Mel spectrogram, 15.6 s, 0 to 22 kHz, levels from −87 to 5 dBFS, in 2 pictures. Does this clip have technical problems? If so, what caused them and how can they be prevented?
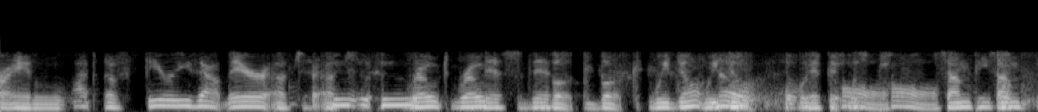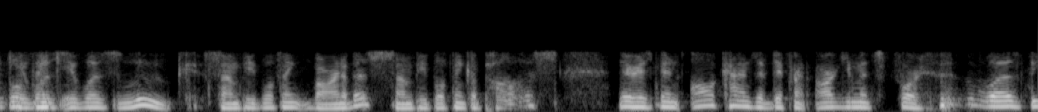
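Yes. There are three kinds of fault.

The whole clip carries the sound of the AMR narrowband mobile codec. Nothing passes above 4 kHz, so a spectrogram shows a hard ceiling at that frequency with empty space above it. The speech sounds buzzy and synthetic because it is rebuilt from a sparse pulse-driven vocal tract model. That level of damage fits a low mode around 7.4 kbps. To prevent it, carry the call over a wideband or higher-rate codec.

Lost AMR speech frames occur at 0.44–0.66 s, at 2.62–2.72 s just after "theories out there of", at 5.62–6.02 s, at 7.68–7.86 s, at 11.52–11.79 s, and at 14.86–15.22 s just after "kinds of different arguments". In each spot the decoder repeats its last good pitch and filter settings at falling gain, so the sound smears, warbles, and sags. A waveform shows the envelope dipping, and a spectrogram shows blurred, frozen harmonics. 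To prevent this, improve radio coverage or use stronger channel protection.

A doubled audio track runs from 2.35 to 8.69 s. A second full-band copy, about as loud as the original, trails it by roughly 0.4 s, with no decay or room colour, and it starts and stops abruptly. A waveform shows the same shapes repeated a fixed distance apart, and a spectrogram shows each harmonic pattern duplicated. The likely cause is a second, slower capture path or an overlapping edit. To prevent it, route only one capture path into the mix and check edits for overlaps.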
